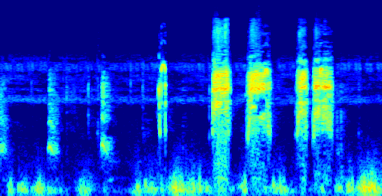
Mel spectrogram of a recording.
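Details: Black francolin, the Sindhi kala teetar, calling: a few faint, short notes lead into four loud, harsh, grating bursts in quick pairs about half a second apart, over a low rumbling background.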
